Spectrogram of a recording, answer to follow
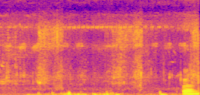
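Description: Soft, scattered low thumps and rustles of footsteps through tall grass and of a handheld phone being moved, with a man starting to speak near the end.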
